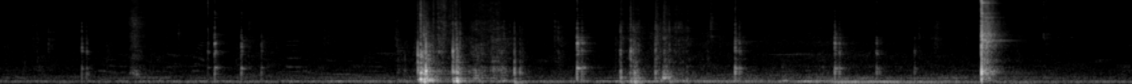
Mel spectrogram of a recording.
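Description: Clinks and knocks of a metal basin and cleaver being handled while a coconut is turned over the basin. Near the end comes a single sharp strike with a brief metallic ring, as the cleaver blade hits the coconut shell to crack it. A low steady hum runs underneath.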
